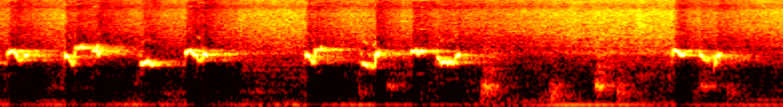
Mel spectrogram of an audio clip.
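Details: A sooty-headed bulbul delivers a lure song that prompts rival bulbuls to reply. It starts with fluting whistled couplets in quick bursts, then goes quiet for a moment before a final short phrase, all over a low background hum.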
